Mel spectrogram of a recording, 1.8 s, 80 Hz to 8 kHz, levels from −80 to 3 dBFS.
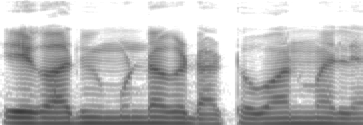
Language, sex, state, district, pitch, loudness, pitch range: Hindi, male, Rajasthan, Nagaur, 130 Hz, -24 LUFS, 120-135 Hz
